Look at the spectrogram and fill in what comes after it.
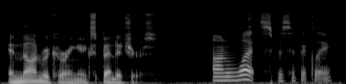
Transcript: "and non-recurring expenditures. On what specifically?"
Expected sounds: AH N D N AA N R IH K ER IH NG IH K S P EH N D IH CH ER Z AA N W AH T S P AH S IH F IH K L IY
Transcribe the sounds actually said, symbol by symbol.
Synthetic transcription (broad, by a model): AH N N AA N R IH K ER IH NG IH K S P EH N D IH CH ER Z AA N W AH T S P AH S IH F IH K L IY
